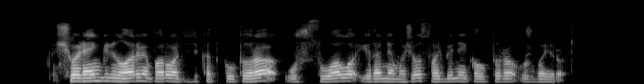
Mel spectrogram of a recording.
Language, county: Lithuanian, Klaipėda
